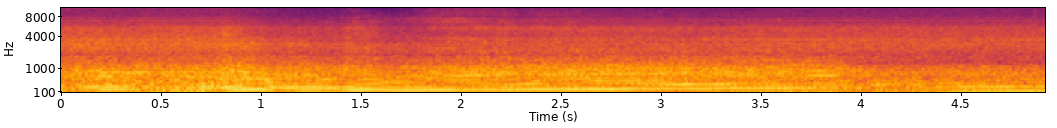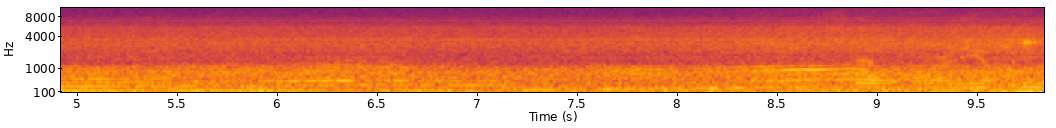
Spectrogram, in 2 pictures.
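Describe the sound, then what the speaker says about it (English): Porsche Cayman race car accelerating up the course at Harewood hillclimb during a British Championship event, engine harmonics rising and shifting through gears, fairly loud and steady, with commentary speech running over it. "a little bit of a hesitation there for Phil James as he left the line in the Porsche Cayman"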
